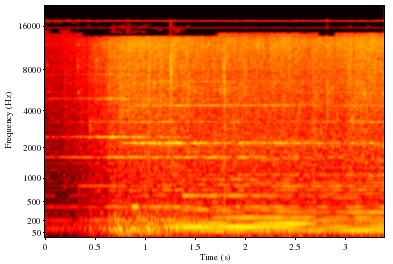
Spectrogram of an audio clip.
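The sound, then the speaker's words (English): Steady heavy rain from a thunderstorm pours down outside, a dense wash of patter and splashes that swells after the first moment and then holds loud and constant, with faint tonal hum underneath and no voices. “He smiles as the rain hammers down outside”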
